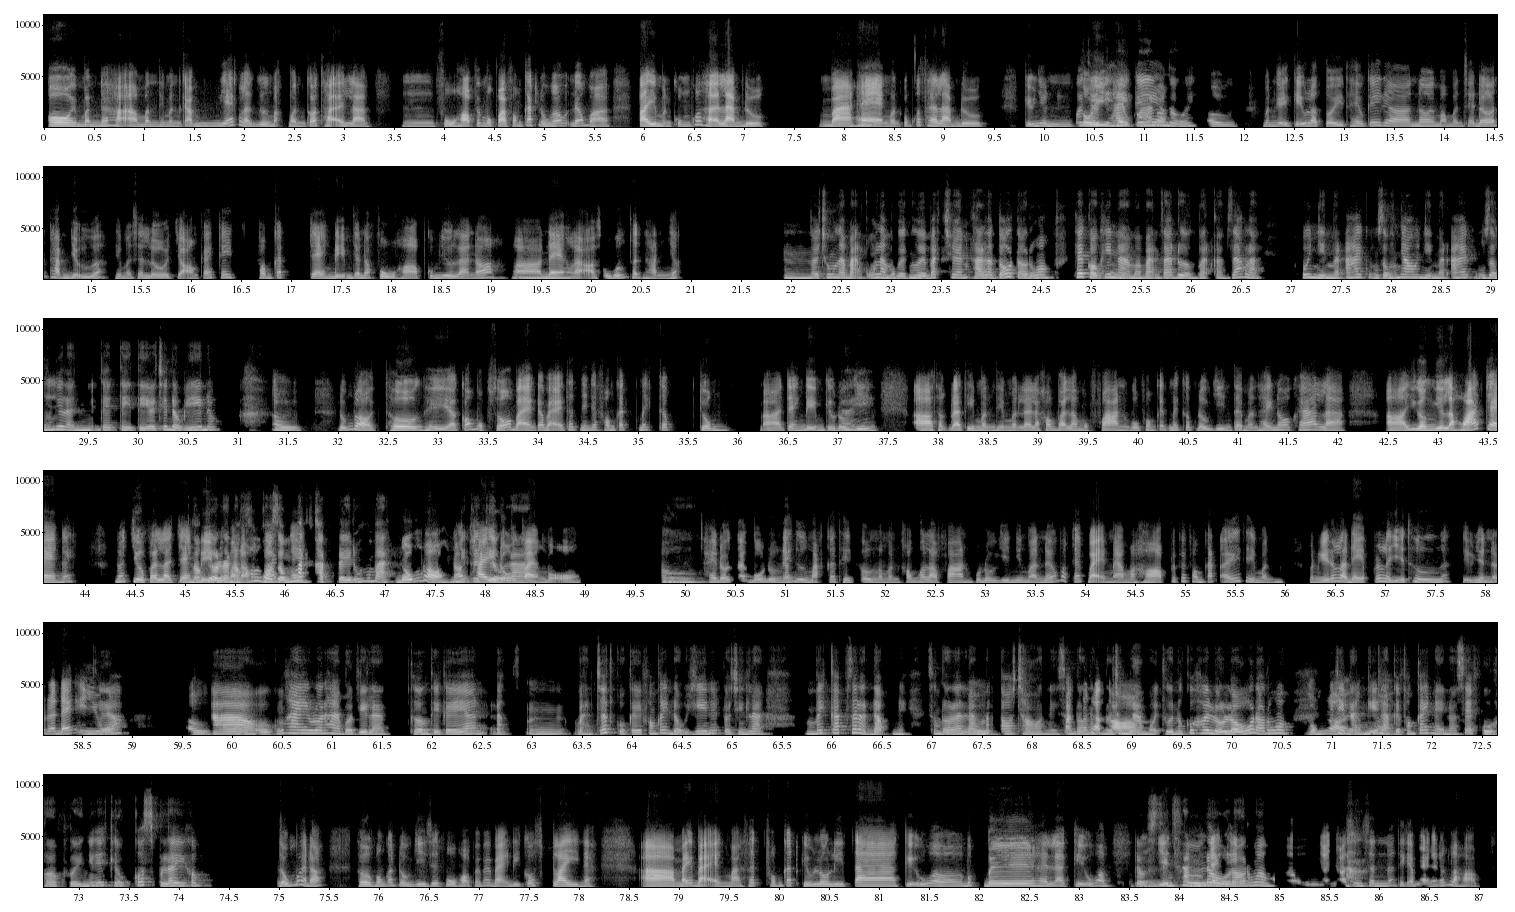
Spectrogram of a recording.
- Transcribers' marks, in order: in English: "trend"; laughing while speaking: "Ừm"; chuckle; in English: "makeup"; in English: "fan"; in English: "makeup"; in English: "makeup"; in English: "cosplay"; in English: "cosplay"; unintelligible speech; laugh
- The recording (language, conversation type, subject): Vietnamese, podcast, Bạn nghĩ mạng xã hội đang làm thay đổi gu thời thượng ra sao?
